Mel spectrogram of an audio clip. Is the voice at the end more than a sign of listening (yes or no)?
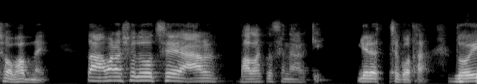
no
